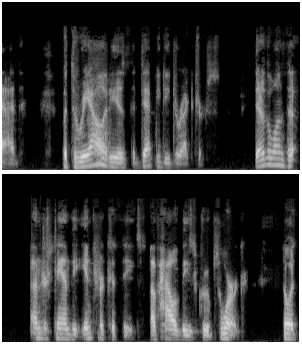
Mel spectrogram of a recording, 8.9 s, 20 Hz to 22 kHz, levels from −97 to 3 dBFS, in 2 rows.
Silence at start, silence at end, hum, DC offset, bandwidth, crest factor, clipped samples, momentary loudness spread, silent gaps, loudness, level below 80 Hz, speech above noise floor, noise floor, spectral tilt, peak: 0 s; 0.05 s; none; under 0.1%; 11.5 kHz; 20 dB; under 0.1%; 13 LU; none; -24 LUFS; -68 dBFS; 50 dB; -74 dBFS; -6 dB/octave; -4 dBFS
